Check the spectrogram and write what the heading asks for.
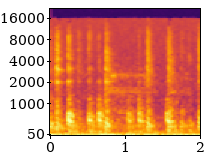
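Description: Faint, unevenly spaced clicks and taps over a low hum.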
